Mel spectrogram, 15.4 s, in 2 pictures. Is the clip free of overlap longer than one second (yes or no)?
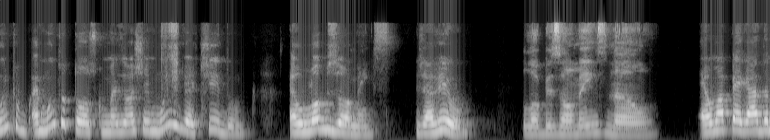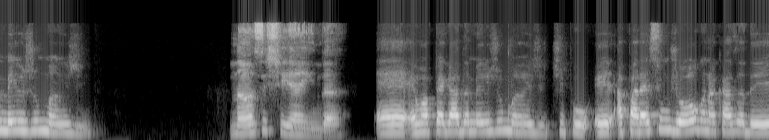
yes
